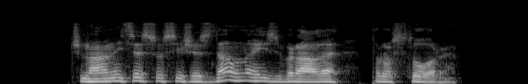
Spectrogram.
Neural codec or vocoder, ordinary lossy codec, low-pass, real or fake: none; none; 7.2 kHz; real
